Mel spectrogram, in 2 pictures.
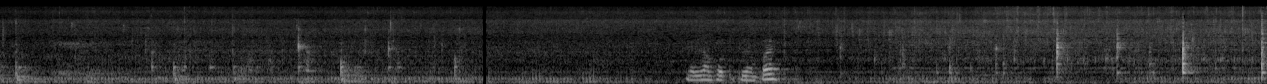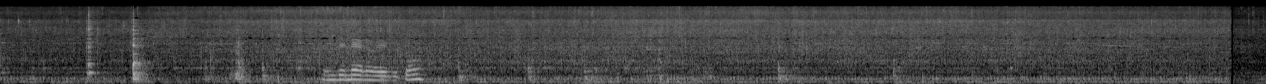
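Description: Food sizzles in hot oil in a pan.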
